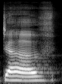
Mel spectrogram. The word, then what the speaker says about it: dove: pronounced incorrectly given the cont context so um Dove is a pronunciation for D ove that's how they're showing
